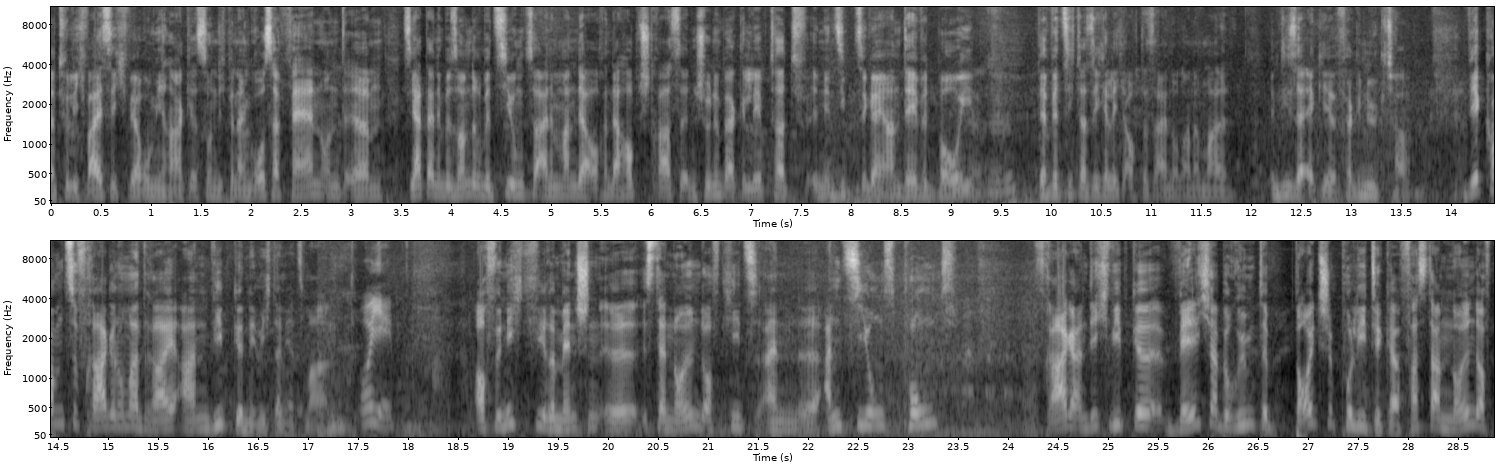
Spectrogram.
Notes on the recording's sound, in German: LIVEFOLGE von der Christmasavenue. Der Schöneberg Podcast Live! Waren live auf der Christmas Avenue und haben dort eine spannende Podcastfolge.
